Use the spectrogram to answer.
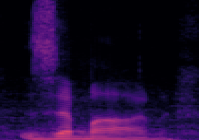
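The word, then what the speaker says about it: זמן: And the second syllable would be ziman, mitsuyan, ziman, not zi. Man, but zeman.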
